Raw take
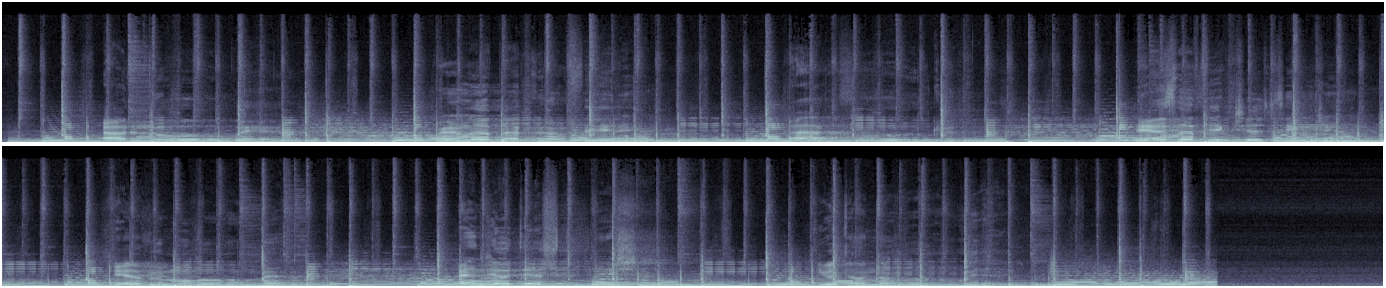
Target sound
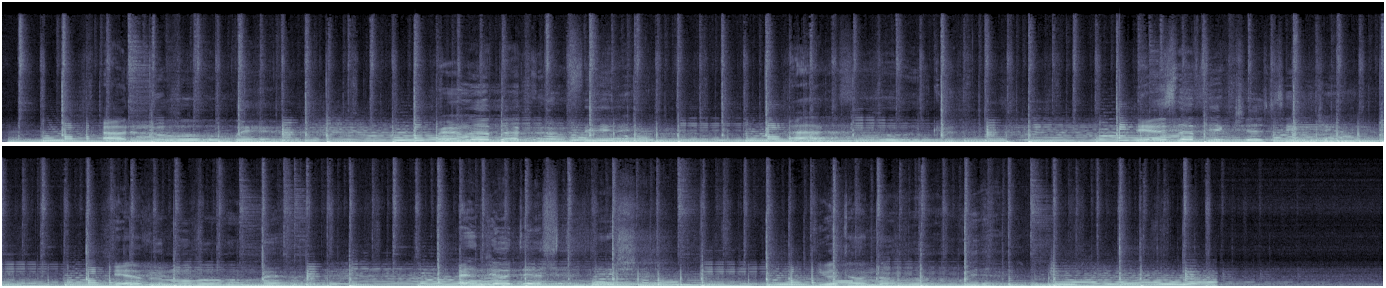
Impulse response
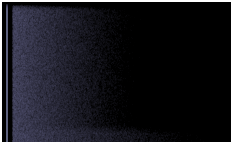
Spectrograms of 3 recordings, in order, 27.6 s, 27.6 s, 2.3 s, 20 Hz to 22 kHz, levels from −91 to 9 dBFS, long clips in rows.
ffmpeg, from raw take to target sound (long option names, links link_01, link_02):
-filter_complex "[0:a]equalizer=frequency=4100:width=1.4:gain=-10.5,asplit=2[link_01][link_02];[link_02]aecho=0:1:375|750|1125|1500:0.0891|0.0508|0.029|0.0165[link_03];[link_01][link_03]amix=inputs=2:normalize=0,volume=1.5dB"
